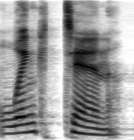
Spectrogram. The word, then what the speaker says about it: LinkedIn: This ED is pronounced as just T.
